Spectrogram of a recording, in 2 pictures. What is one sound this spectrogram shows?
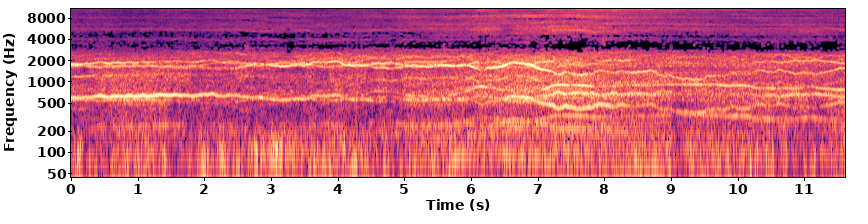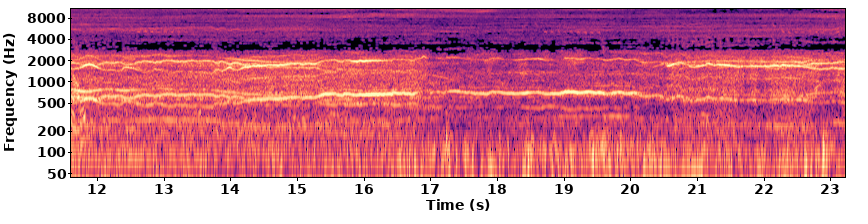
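A small remote-controlled boat's motor whines steadily, rising and falling in pitch as it turns.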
